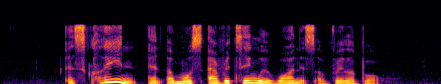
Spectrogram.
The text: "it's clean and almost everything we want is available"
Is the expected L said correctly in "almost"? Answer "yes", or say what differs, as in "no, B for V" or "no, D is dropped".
no, L is dropped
